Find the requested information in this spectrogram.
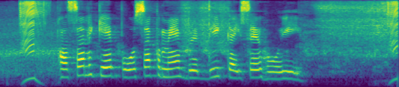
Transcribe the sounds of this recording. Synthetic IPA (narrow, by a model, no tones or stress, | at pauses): pʰəsəlkepoːsəkmẽbɾɪd̪ʱːikəɪseɦoːiː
